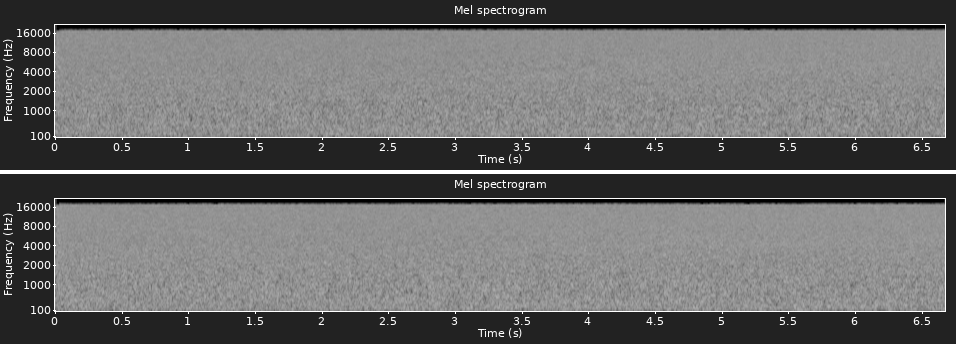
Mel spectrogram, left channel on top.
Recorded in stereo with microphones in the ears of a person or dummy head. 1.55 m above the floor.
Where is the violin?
I don't hear a violin.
